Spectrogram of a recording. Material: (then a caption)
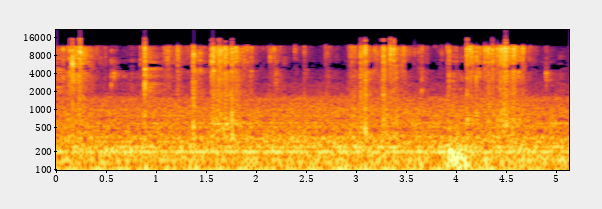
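Soap. A knife blade carves cubes off the face and edge of a solid white bar of soap held in the hands. Crisp, bright crunching and scraping crackles come in bursts over a steady low hum.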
